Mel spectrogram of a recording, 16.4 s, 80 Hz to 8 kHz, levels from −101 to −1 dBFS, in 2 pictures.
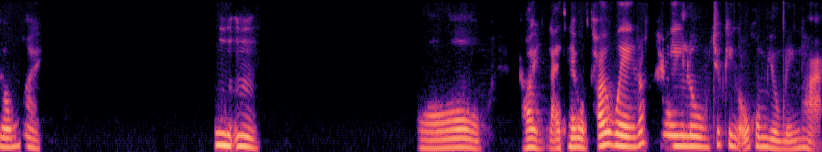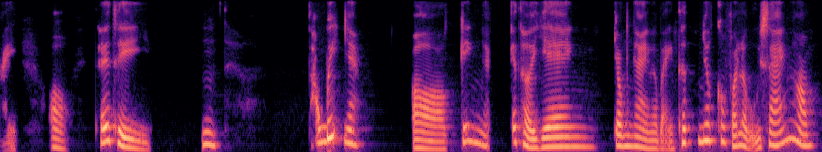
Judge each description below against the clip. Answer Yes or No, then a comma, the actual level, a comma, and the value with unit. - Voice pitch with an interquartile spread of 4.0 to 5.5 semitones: Yes, average, 4.9 semitones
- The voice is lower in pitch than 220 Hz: Yes, high, 190 Hz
